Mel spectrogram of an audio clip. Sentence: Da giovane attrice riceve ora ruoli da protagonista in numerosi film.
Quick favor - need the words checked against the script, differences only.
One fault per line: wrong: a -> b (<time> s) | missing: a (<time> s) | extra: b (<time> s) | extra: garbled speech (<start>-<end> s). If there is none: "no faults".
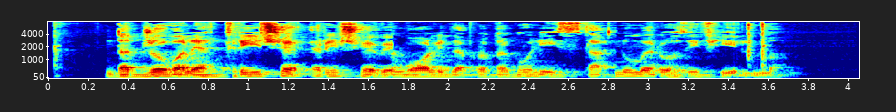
missing: ora (1.8 s)
missing: in (2.8 s)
